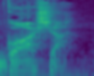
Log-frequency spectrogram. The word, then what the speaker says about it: gua sha: So that was called gua sha.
